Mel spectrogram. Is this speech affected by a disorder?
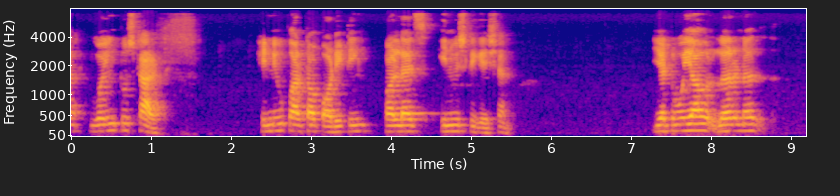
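No.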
